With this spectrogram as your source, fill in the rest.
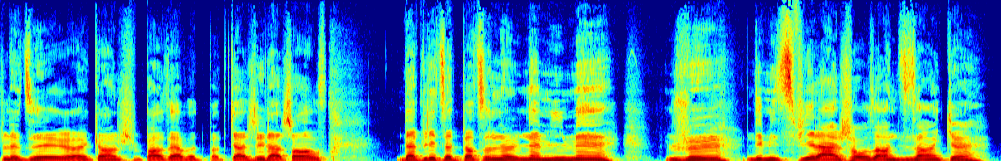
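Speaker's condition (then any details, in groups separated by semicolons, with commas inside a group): Cerebral palsy, near quadriplegia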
